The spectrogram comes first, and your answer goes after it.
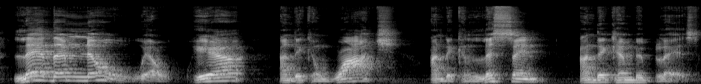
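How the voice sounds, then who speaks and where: A man speaks with audible room echo around him. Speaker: preacher. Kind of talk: sermon announcements to online viewers.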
